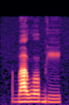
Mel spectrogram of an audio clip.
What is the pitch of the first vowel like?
high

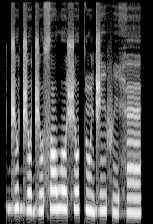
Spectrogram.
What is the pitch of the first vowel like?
high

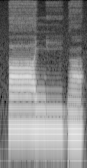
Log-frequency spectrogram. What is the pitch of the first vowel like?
high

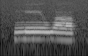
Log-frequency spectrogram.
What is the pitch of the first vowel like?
low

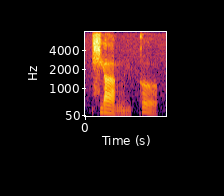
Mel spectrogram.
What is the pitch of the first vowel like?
falling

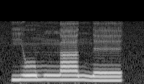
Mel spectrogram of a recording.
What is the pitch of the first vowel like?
high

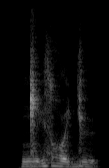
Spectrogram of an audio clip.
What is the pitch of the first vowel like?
rising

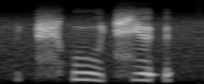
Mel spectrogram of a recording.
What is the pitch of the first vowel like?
falling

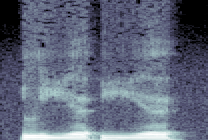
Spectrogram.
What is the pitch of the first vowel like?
low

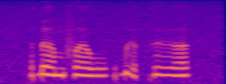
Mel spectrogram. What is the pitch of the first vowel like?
low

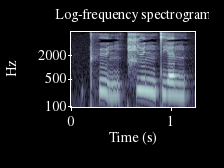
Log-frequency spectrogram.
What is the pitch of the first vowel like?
low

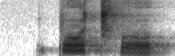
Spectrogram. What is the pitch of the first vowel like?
high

